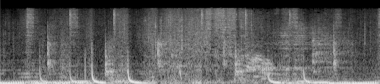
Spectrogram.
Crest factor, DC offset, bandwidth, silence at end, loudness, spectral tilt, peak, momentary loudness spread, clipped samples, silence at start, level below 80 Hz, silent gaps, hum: 10 dB; under 0.1%; 15 kHz; 0 s; -14 LUFS; -4.5 dB/octave; -2 dBFS; 3 LU; under 0.1%; 0 s; -14 dBFS; none; none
